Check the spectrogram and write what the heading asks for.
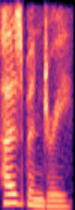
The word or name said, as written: husbandry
